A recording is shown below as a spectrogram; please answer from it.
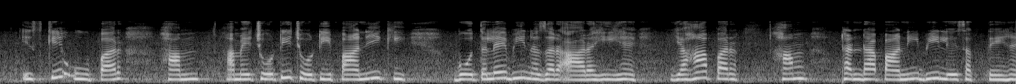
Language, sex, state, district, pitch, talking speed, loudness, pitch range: Hindi, female, Bihar, Saharsa, 235 Hz, 130 wpm, -15 LUFS, 230-250 Hz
